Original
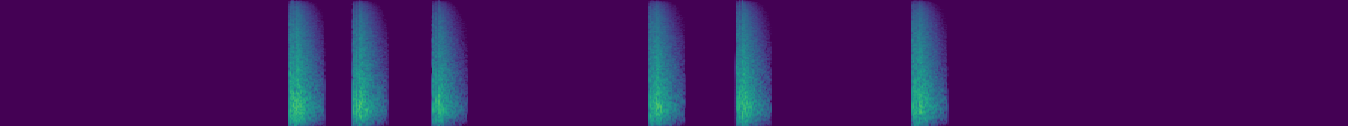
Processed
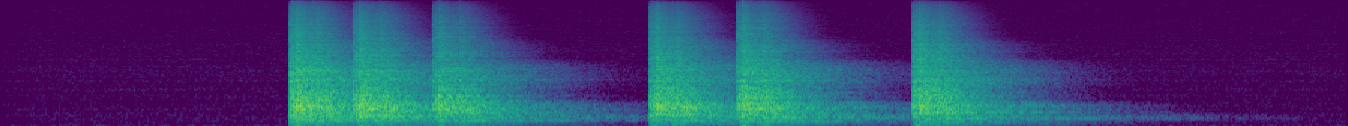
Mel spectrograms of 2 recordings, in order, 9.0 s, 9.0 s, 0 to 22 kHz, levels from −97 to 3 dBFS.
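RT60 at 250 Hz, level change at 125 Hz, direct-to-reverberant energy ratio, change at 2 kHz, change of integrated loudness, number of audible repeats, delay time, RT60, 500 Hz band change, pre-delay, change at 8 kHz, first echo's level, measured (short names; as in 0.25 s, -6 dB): 2.5 s, +12.5 dB, -5.5 dB, +11.5 dB, +10.0 dB, 1, 0.137 s, 1.4 s, +12.0 dB, 3 ms, +9.5 dB, -6.0 dB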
